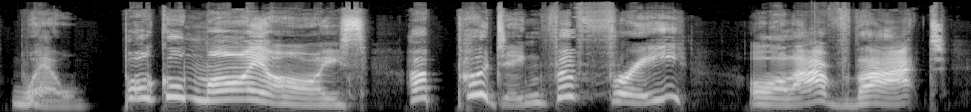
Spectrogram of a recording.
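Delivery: a hungry tinker gloating over his find; greedy tinker. Acted. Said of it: "said the tinker".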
